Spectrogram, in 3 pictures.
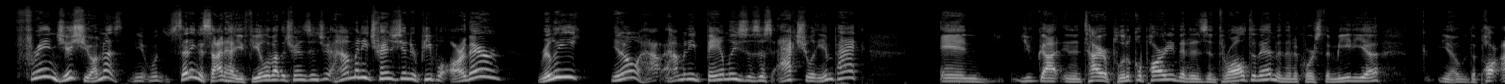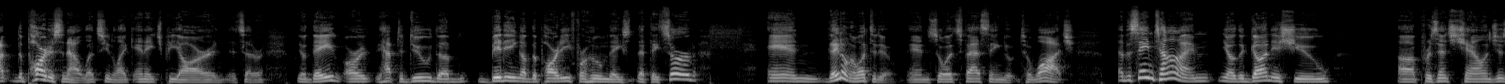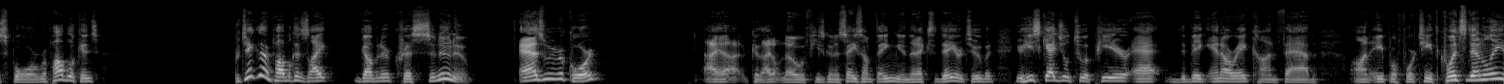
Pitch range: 125-185 Hz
